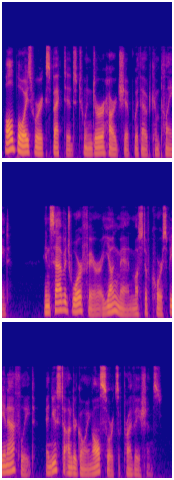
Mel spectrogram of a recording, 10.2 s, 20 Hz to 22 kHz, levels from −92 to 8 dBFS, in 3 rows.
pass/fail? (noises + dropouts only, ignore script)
pass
